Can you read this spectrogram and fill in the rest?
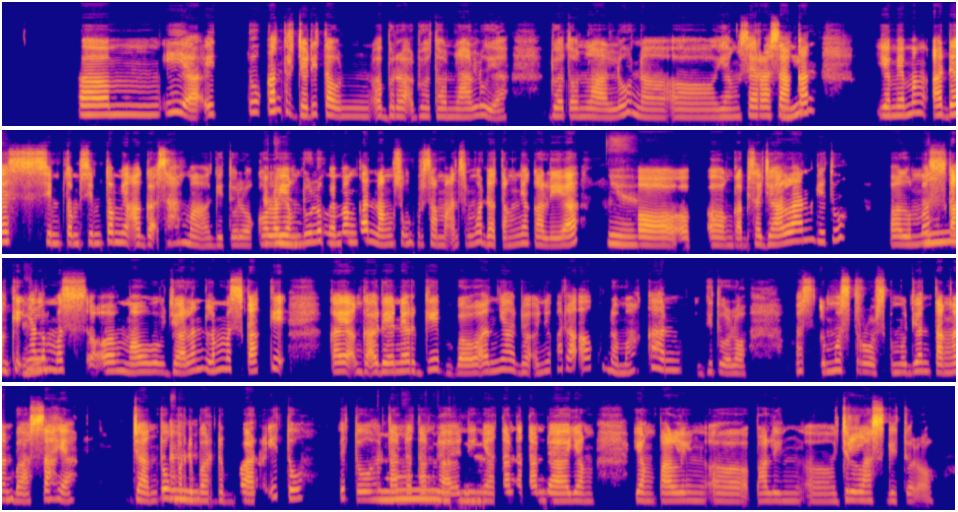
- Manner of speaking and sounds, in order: in English: "symptom-symptom"
- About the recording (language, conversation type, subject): Indonesian, advice, Bagaimana pengalaman serangan panik pertama Anda dan apa yang membuat Anda takut mengalaminya lagi?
